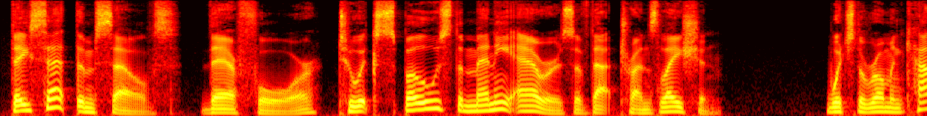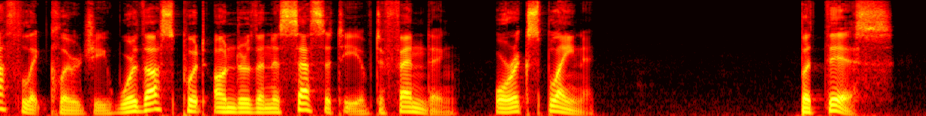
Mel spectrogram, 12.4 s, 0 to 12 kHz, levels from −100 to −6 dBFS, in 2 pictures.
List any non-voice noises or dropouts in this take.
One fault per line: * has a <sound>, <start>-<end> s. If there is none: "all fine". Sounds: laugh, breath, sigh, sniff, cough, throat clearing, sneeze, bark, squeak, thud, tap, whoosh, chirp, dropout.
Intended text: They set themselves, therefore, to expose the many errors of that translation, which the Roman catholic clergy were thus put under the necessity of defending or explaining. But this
all fine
